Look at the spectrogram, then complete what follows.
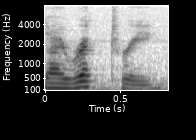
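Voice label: "directory", voices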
